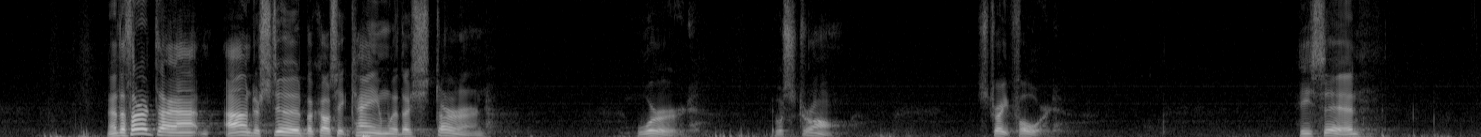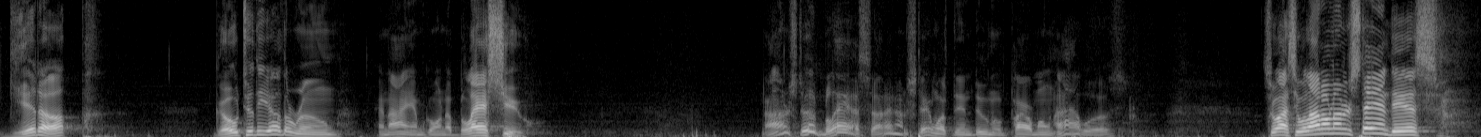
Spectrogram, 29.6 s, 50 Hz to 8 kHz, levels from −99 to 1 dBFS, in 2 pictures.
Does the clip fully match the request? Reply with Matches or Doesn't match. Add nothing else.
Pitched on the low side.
Doesn't match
